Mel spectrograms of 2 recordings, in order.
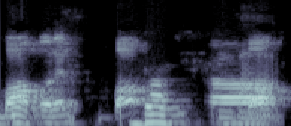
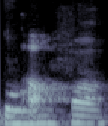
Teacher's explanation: হ আর আপনি ব বলেন, ব ব, দেখেন কোন সাউন্ড মানে ধাক্কা মুখে হাতে পাচ্ছেন না, তাই না? তো ব বলার সময় বাতাসটা জোরে ধাক্কা দিবে না, হ বলার সময় দিবে।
